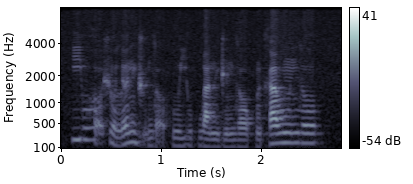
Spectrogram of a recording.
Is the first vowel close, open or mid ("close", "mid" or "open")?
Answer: close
